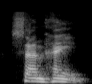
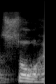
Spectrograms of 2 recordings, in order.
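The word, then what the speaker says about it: Samhain: the an ancient Pagan Celtic Festival known as Sam hay now I know that that's that's how it's spelled but it's not actually pronounced like that it's like s ha or something s ha is how they really say it but Sam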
